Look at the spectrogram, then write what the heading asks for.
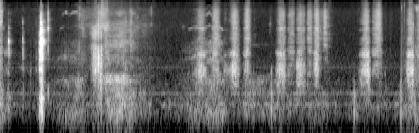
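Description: Soft, close pencil strokes colouring on paper, quiet repeated scratchy bursts in an uneven rhythm with brief pauses between runs.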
